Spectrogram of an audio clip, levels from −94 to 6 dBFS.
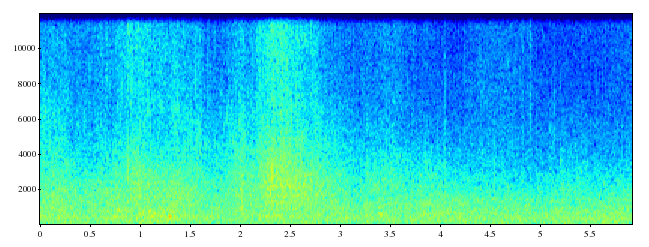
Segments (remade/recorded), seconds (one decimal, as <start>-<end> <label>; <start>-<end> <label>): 0.0-5.9 recorded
